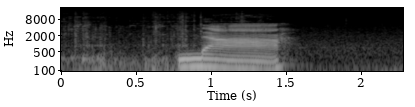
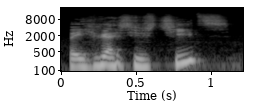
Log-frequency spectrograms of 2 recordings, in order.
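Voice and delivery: usual speaking voice

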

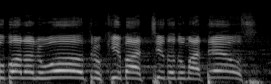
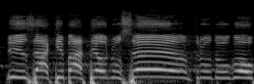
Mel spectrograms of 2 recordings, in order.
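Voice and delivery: ordinary talk, nothing marked

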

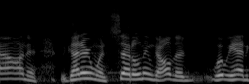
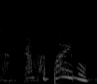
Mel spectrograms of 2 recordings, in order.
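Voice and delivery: hushed, higher-pitched repeat; nervous whisper; 5 semitones higher, 17 dB quieter, much faster than usual. Acted. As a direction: whisper it anxiously to your neighbour. Nervous preacher repeats his confession.

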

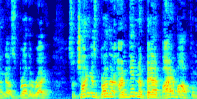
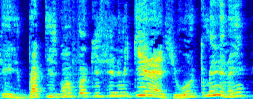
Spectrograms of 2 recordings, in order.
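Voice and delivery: higher, put-on voice of the cousin; cousin's put-on voice; 6 semitones higher than usual. Cousin inviting them into his house, higher put-on voice. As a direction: play him welcoming you in, voice pitched up. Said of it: "my primo be like".

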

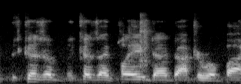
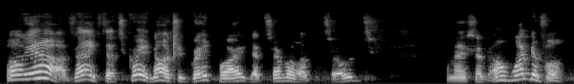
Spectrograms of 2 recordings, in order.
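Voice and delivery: much higher, gushing thanks; delighted; 7 semitones higher than usual. Retold or imitated. Actor thrilled by the producers' call, gushing and higher. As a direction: bubble over at the good news.

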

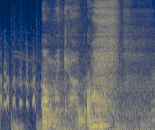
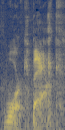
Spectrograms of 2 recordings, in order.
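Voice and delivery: lower, accidental American-accented aside; 5 semitones lower, 5 dB quieter than usual. Real, not acted. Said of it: "why am I American?".

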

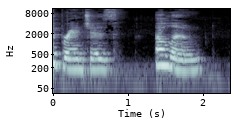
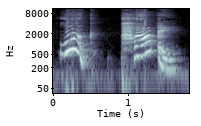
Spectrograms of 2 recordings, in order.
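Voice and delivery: much higher thrilled cry; excited squeal; 13 semitones higher than usual. A narrator's reading. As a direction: point it out in delight. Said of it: "squealed Birch".

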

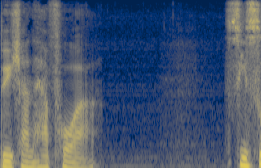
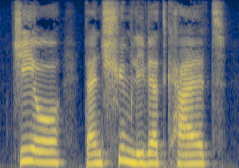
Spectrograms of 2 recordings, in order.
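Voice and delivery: higher female voice calling from the background; 6 semitones higher, 3 dB louder than usual. A narrator's reading. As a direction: call him from another room. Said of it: "rief eine weibliche Stimme".

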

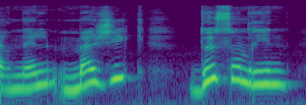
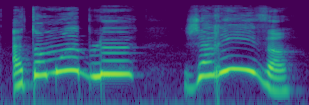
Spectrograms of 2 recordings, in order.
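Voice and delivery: calling out; 7 semitones higher than usual. Acted. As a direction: call ahead to a friend. Character calls out to whale.

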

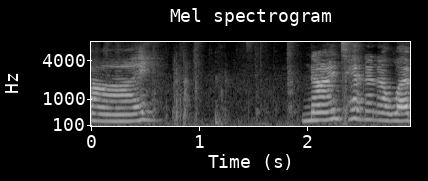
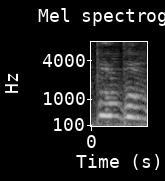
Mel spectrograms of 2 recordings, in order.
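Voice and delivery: imitated banging; 7 semitones higher, 8 dB louder, faster than usual. Imitates dog kicking door.

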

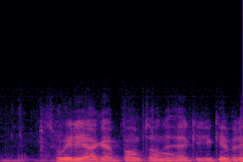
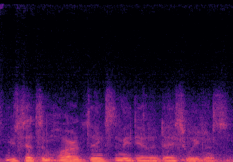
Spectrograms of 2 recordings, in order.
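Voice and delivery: loud; 8 dB louder than usual. Acted. Flirting man raises his voice.

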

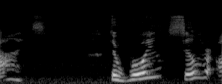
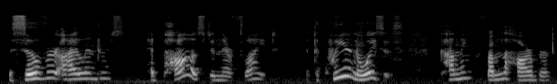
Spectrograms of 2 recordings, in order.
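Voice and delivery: usual speaking voice

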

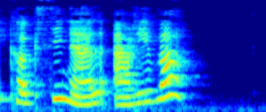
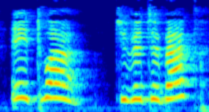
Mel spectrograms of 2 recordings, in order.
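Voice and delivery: loud challenge; 6 semitones higher, 4 dB louder than usual. A narrator's reading. Grumpy ladybug challenges wasp.

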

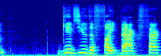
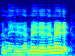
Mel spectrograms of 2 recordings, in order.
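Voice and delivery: loud relieved cheering; relieved laughter; 8 dB louder than usual. Real, not acted. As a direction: burst out with relief. Escaped the enemy.

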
